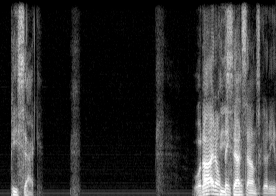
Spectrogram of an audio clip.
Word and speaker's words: Psaki: Mark in Lehigh just canceled the silent P in Saki. Psak.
